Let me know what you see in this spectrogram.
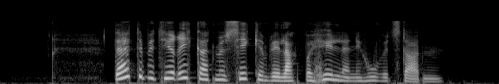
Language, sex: Norwegian, female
